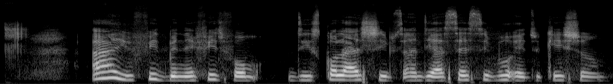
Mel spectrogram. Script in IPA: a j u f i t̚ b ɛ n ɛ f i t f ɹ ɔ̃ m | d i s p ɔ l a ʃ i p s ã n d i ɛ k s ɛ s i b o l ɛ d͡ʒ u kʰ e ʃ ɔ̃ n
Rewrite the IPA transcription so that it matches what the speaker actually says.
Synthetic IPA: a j u f i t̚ b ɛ n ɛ f i t f ɹ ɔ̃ m | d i s k ɔ l a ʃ i p s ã n d i a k s ɛ s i b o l ɛ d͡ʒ u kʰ e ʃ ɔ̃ n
